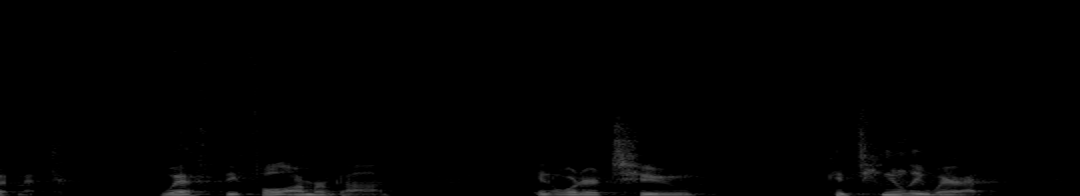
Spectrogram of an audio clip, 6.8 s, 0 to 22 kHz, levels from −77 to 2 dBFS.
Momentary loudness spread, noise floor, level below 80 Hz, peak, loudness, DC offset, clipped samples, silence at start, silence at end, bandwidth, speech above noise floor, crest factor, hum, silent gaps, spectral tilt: 15 LU; -81 dBFS; under -90 dBFS; -32 dBFS; -51 LUFS; under 0.1%; under 0.1%; 0 s; 0.1 s; 17 kHz; 31 dB; 20 dB; none; none; -5 dB/octave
